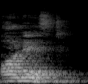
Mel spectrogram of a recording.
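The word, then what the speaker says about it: honest: जैसे ऑनेस्ट है तो इंग्लिश के अकॉर्डिंग कसोनेंट।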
